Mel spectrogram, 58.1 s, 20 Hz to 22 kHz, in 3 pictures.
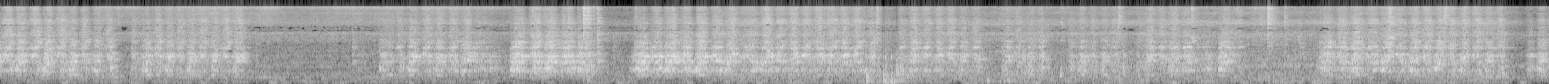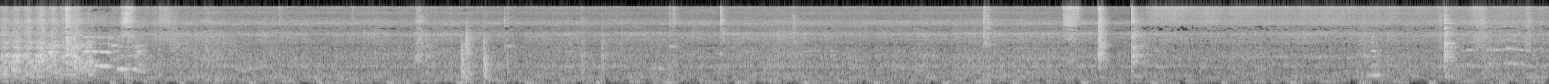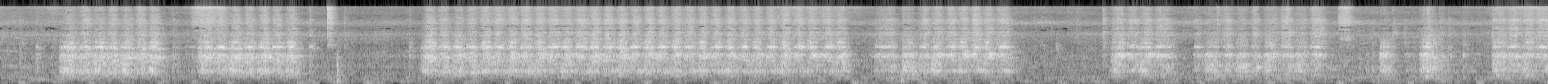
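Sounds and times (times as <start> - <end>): gas torch hissing: 0.0 - 58.0.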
